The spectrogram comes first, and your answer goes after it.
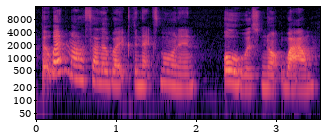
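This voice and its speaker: Female teacher as storybook reader, high and very bright voice, expressive delivery with dramatic emphasis. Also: normal speed. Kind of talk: expressive children's storybook reading.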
